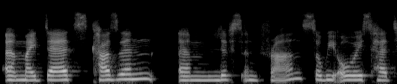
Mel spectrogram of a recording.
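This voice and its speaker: A woman's voice: mid-range voice, steady tone, a little slow, darkish tone. A German woman in her thirties, a guest in a casual interview, talking in a chatty way with lots of "kind of" and "you know".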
